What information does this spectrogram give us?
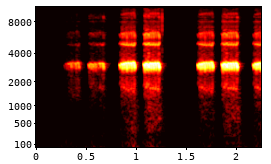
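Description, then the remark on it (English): Crickets chirping in short, evenly spaced bursts, the first couple softer and the rest louder, separated by brief silences with no voices present. “Where's Cricket Guy?”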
